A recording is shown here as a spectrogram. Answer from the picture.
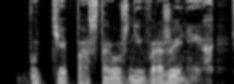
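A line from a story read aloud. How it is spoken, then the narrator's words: Angry. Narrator (Russian): сердито сказал Ройс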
